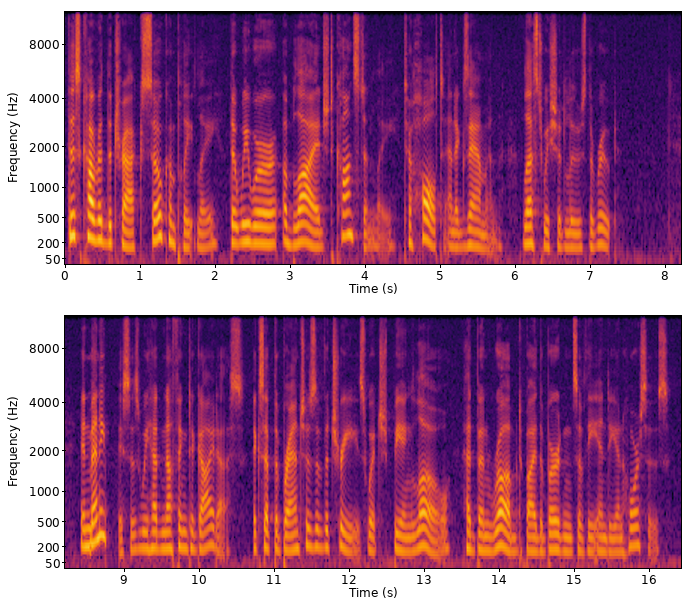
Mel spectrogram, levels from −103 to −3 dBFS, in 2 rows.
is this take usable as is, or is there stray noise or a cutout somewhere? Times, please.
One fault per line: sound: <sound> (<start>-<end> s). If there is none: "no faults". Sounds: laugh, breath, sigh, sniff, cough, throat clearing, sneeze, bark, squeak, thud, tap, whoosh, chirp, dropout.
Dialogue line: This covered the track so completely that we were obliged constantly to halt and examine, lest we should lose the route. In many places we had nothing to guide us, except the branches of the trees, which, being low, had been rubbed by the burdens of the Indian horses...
sound: dropout (8.8-8.9 s)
